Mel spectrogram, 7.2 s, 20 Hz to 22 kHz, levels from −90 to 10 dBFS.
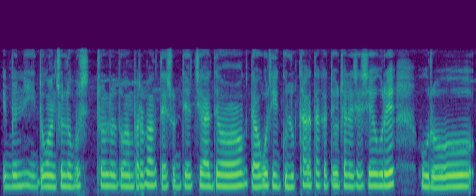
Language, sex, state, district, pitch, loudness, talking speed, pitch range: Chakma, female, Tripura, Dhalai, 230 Hz, -15 LUFS, 185 wpm, 225-240 Hz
